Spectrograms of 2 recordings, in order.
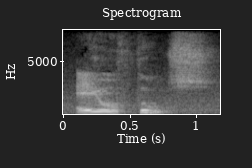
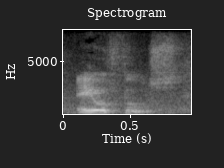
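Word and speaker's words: εὐθύς: Esa es una palabra en griego que se pronuncia euthus, euthus.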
